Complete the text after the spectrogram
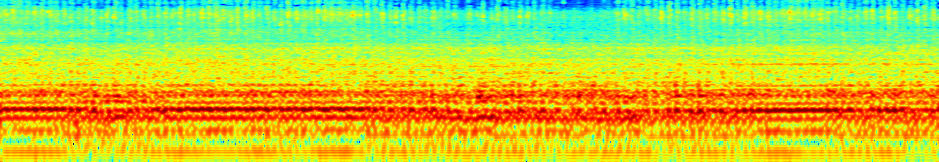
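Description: Tyres hum on the track.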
